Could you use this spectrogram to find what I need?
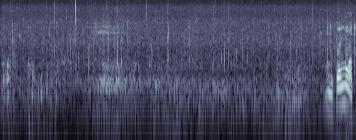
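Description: Rain patters steadily on water outdoors.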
